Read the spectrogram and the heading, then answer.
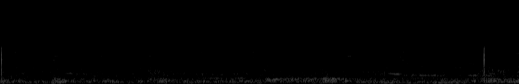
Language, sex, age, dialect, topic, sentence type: Magahi, female, 18-24, Western, agriculture, statement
